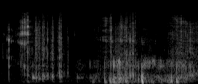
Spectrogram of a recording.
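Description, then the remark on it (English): Crisp, brittle crunching of Kettle potato chips being chewed, a quick run of sharp crackly bites followed by steadier, irregular munching, fairly loud with no talking. “I'm going to try kettle one again.”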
